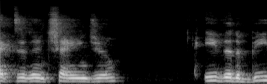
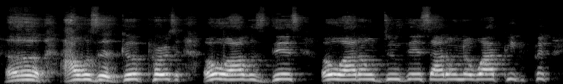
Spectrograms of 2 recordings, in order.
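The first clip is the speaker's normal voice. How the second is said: whiny, higher mocking complaint, sped up at the end; mock whining; 6 semitones higher than usual. Streamer mocking whiny YouTubers who blame others, in a mock whine. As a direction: imitate the crybabies with a mock whine. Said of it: "all that whining and crying".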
